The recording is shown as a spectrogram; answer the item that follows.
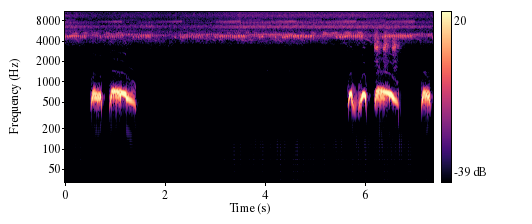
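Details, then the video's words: Spotted dove lure recording: one short coo-croo phrase, a long quiet stretch with only a faint high whine, then more coos and a croo with soft chirps near the end. "Suara tekukur pikat mp3 gacor"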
